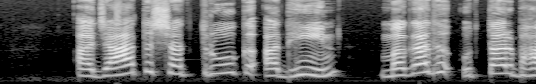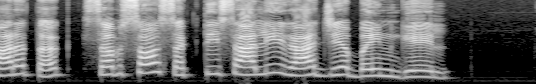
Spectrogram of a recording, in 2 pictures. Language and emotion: Maithili, neutral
